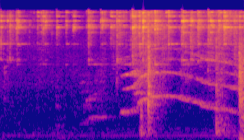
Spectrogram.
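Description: Small dog whimpering: a few thin, high whines that slide down in pitch in the second half, with a light click about one and a half seconds in.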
